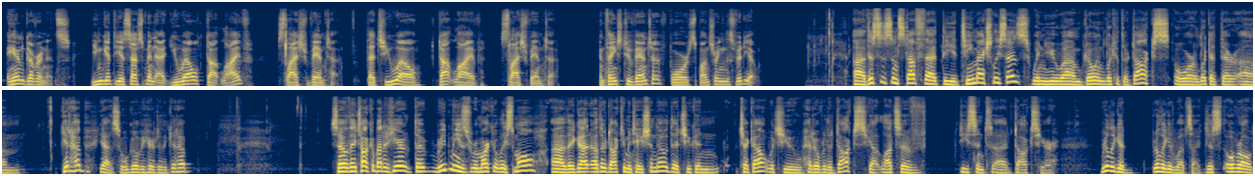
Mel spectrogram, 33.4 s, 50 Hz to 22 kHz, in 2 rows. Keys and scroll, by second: 10.4-11.5 typing, 12.5 k.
